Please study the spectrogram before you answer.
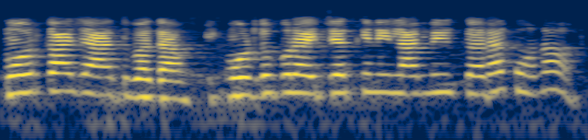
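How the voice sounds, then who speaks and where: A woman's voice: sits high, steady tone, a little fast, sharp tone. A Chhattisgarhi-accented woman speaking in an aggrieved, insistent way on a recorded phone call. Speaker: actress. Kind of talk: heated phone conversation.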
